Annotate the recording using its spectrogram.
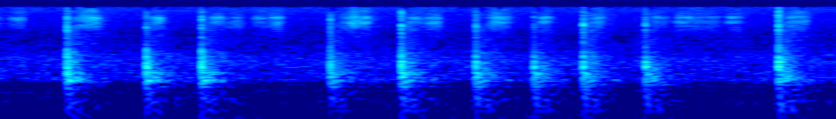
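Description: Faint, short scratches and taps of a pen writing on the screen of an interactive whiteboard, about a dozen brief strokes at an uneven pace.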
